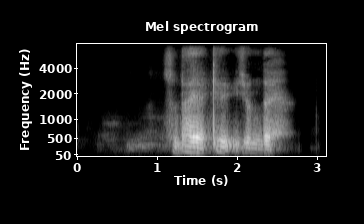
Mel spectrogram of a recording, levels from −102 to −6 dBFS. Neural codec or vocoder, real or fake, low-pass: codec, 24 kHz, 0.5 kbps, DualCodec; fake; 7.2 kHz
